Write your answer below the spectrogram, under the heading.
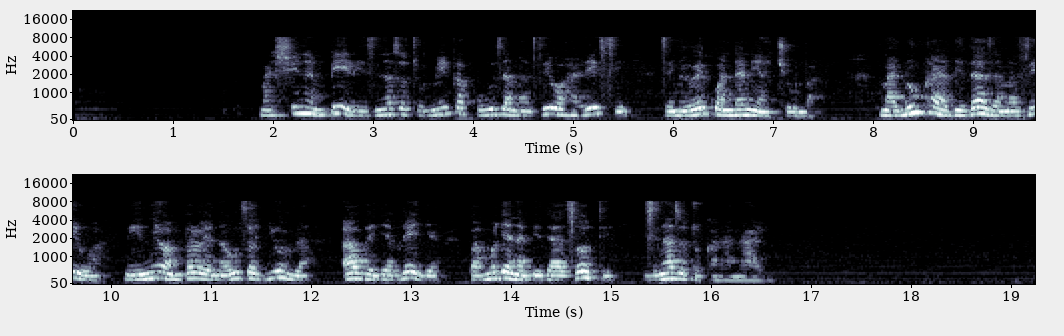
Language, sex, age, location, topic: Swahili, female, 36-49, Dar es Salaam, finance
